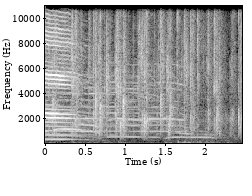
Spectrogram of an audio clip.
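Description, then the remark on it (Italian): A crowd on a radio show claps steadily to welcome Marcello Lippi, with dense overlapping applause and some higher tonal whoops or whistles rising above it throughout. “Abbiamo qui con noi oggi un bel applauso per Marcello Lippi!”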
